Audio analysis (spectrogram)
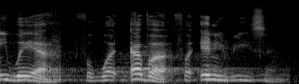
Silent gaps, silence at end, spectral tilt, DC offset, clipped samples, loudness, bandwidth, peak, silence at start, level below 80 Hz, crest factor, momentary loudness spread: none; 0.15 s; -5 dB/octave; under 0.1%; under 0.1%; -24 LUFS; 16 kHz; -6 dBFS; 0 s; -64 dBFS; 18 dB; 15 LU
